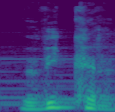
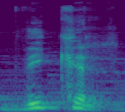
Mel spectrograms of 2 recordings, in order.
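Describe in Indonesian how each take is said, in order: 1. Kata ini berakhir dengan konsonan r. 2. Kata ini berakhir dengan konsonan r.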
